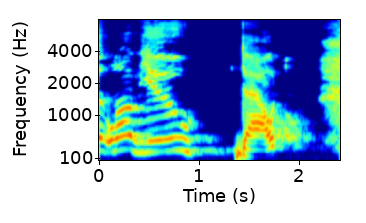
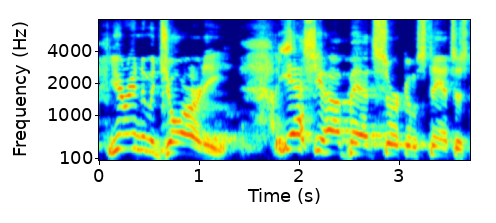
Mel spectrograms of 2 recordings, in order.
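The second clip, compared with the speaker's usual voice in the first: normal talking voice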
